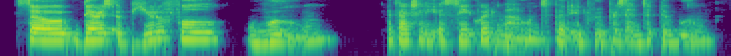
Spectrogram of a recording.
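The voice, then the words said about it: French accent speaking English. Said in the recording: “with my French accent in English. Not having an Irish accent either.”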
